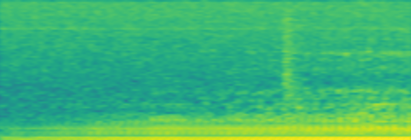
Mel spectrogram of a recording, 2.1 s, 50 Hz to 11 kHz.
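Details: Skar SDR 18-inch dual 4-ohm subwoofer wired to 2 ohms on a 900 W amp, free-air test after cleaning out sawdust: deep steady bass swells louder with no pops, crackles or dropouts; earlier popping at 25–28 Hz, possibly a connection problem, now fixed.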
